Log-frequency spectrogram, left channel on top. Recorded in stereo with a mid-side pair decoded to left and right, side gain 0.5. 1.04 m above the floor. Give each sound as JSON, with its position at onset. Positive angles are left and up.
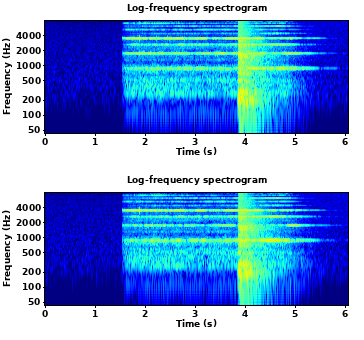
{"t": 1.6, "sound": "a violin", "azimuth_deg": -10, "distance_m": 1.8}
{"t": 3.9, "sound": "a pop", "azimuth_deg": 35, "distance_m": 1.6}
